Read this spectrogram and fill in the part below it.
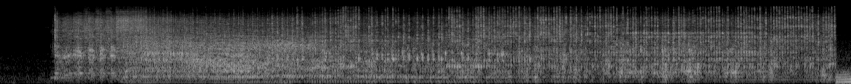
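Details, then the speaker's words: Hyundai Santa Fe V6: loud, fast metallic rattle from startup that persists while running, a constant timing-chain noise caused by burst tensioners; fix is replacing the tensioners, the chains themselves not needed. "Ou seja, como aqui tá estourado, ele fazia o barulho constante aqui da corrente, ó."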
